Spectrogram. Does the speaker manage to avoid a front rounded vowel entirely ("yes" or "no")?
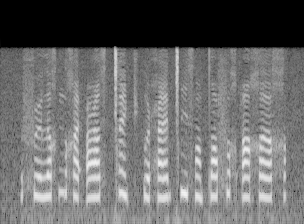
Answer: yes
